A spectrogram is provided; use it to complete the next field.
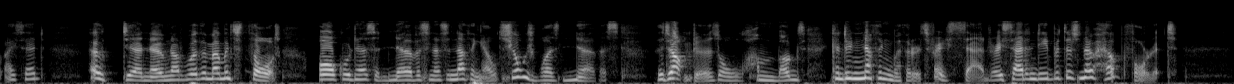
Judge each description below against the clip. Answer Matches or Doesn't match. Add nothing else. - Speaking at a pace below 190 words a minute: Doesn't match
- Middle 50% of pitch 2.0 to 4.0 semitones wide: Doesn't match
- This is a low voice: Doesn't match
